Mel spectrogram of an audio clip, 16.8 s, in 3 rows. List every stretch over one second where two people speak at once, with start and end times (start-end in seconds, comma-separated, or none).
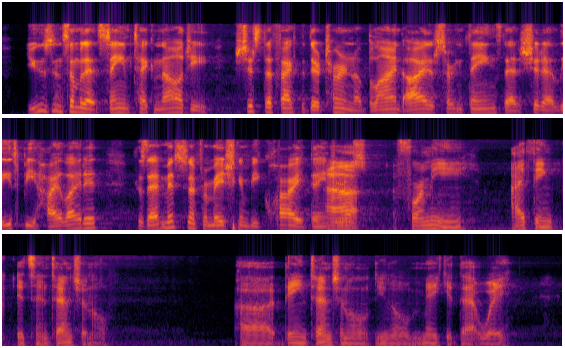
none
